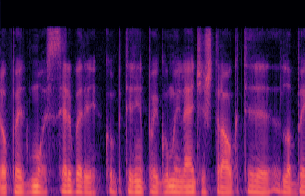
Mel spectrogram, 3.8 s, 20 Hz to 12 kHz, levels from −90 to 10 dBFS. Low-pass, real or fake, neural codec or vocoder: 7.2 kHz; fake; codec, 16 kHz, 0.8 kbps, ZipCodec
